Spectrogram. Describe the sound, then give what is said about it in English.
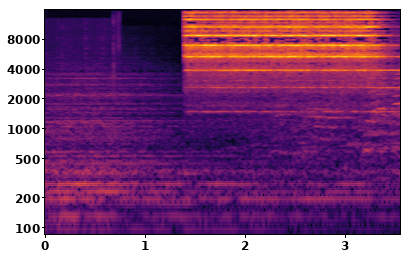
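A loud school bell rings continuously, a harsh metallic clanging that grows brighter partway through and keeps going steadily to the end, with no one speaking. “Finally, the bell rings.”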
